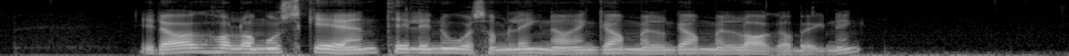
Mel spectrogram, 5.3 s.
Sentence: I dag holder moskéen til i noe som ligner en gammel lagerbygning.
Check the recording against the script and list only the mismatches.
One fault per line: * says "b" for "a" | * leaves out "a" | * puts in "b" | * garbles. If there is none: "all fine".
* puts in "en gammel"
